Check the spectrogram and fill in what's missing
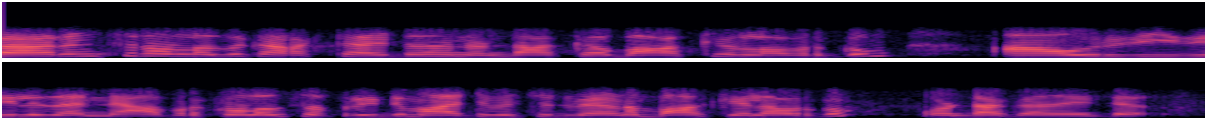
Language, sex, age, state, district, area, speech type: Malayalam, male, 18-30, Kerala, Alappuzha, rural, conversation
